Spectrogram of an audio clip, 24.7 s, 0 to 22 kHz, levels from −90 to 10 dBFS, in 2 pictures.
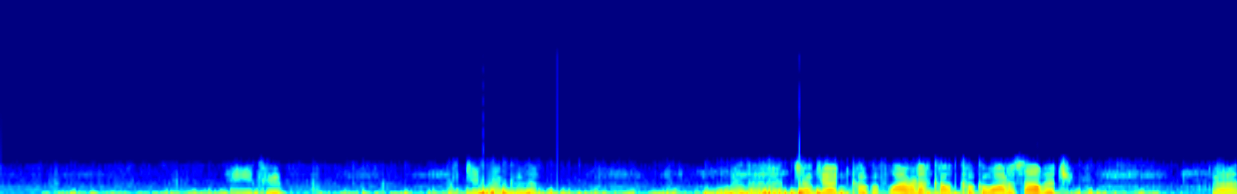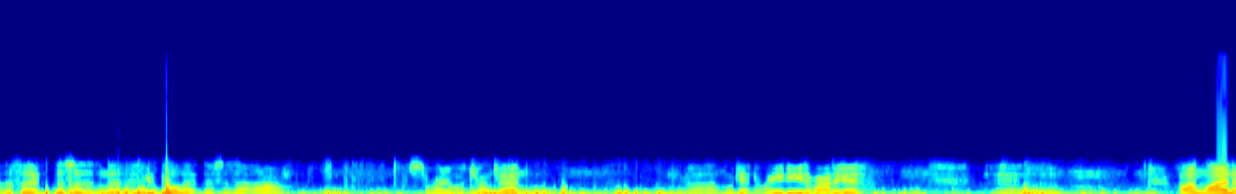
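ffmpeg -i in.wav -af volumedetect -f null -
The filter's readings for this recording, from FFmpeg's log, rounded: mean_volume: -25.5 dB
max_volume: -4.6 dB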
